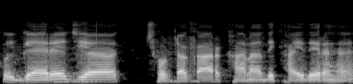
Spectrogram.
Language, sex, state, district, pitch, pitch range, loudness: Hindi, male, Chhattisgarh, Balrampur, 110 Hz, 105-115 Hz, -15 LUFS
